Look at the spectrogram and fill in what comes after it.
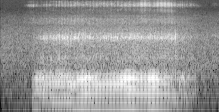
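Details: French Bulldog snoring while dreaming: one drawn-out, low, rumbling snore lasting about two seconds, swelling and fading, with a faint high hiss above.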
